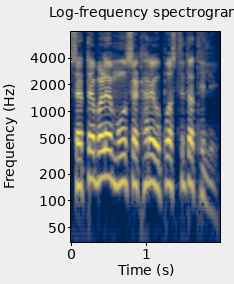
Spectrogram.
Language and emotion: Odia, neutral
